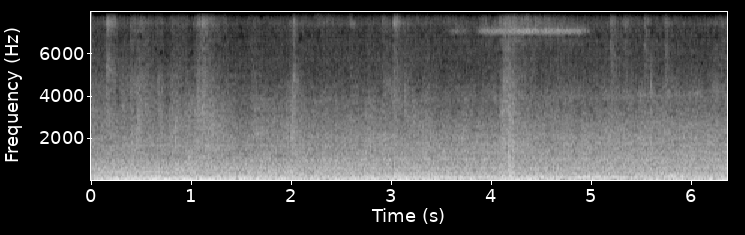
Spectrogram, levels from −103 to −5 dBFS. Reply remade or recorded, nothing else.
remade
